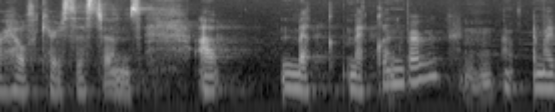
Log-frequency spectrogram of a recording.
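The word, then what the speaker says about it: Mecklenburg: or housing or Health Care Systems um me mecklinburg am I pronouncing your county right yes I practiced last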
